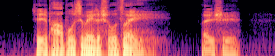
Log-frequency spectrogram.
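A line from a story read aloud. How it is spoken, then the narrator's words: Sighing. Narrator (Chinese): 楚留香叹了一口气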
